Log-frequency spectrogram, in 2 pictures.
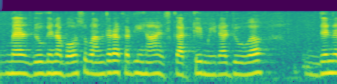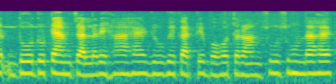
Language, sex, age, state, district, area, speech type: Punjabi, female, 60+, Punjab, Barnala, rural, spontaneous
